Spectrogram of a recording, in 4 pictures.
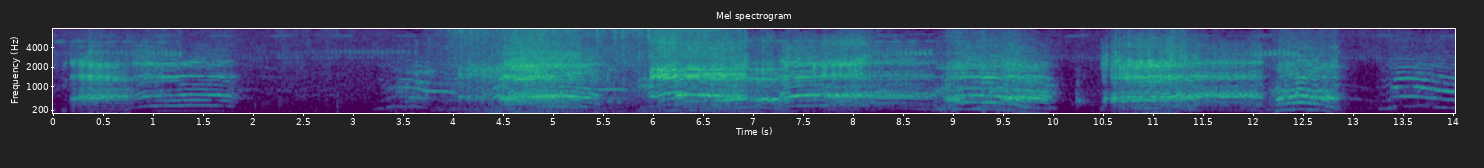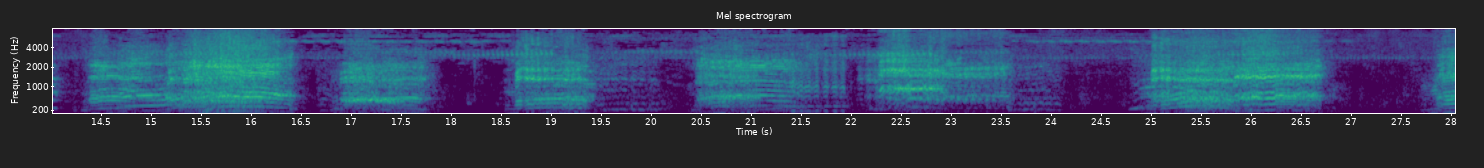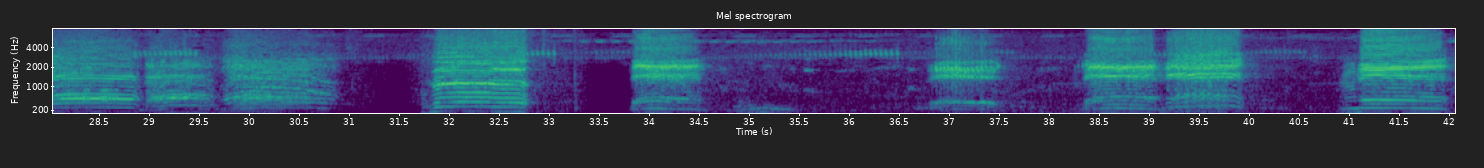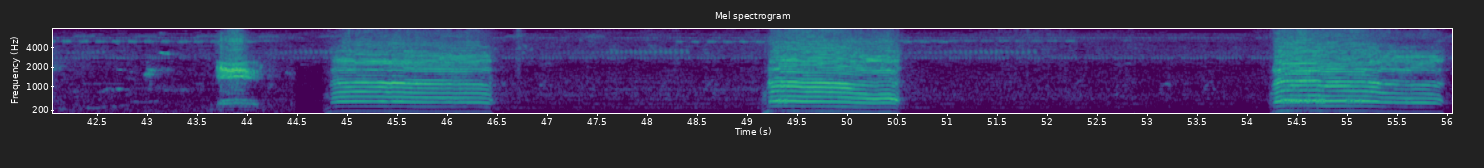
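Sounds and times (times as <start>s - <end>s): sheep bleating: 0.1s - 1.9s, 3.4s - 17.8s, 18.6s - 23.9s, 24.8s - 26.8s, 27.8s - 30.9s, 31.8s - 32.8s, 33.8s - 34.6s, 36.8s - 37.6s, 38.3s - 40.0s, 40.9s - 42.0s, 44.8s - 46.5s, 49.2s - 50.6s, 54.2s - 56.0s.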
